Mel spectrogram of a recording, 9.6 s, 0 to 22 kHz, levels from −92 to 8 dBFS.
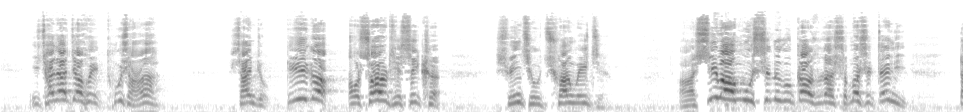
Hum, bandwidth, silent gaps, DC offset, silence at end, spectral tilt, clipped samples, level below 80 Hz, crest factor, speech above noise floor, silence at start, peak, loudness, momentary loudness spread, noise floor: none; 15 kHz; none; under 0.1%; 0 s; -0.5 dB/octave; under 0.1%; -88 dBFS; 28 dB; 42 dB; 0.3 s; -14 dBFS; -38 LUFS; 16 LU; -82 dBFS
